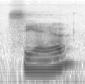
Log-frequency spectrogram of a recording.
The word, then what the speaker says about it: cao: Alright, so C is kind of like a TS sound, almost like the Z, so it's, if we take the syllable cao, C-A-O, cao, cao, kind of like a soft T, cao.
